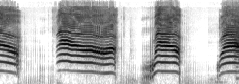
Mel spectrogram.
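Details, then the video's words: A male domestic cat gives long, drawn-out meows, each held about a second, calling to his friend. "The sound of a cat calling his friend"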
